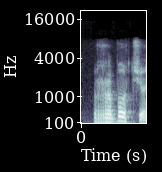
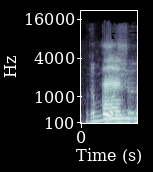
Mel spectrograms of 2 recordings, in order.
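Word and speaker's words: Rebocho: You said it correctly, actually. That's how you have to pronounce it. Robocho. – It comes, comes off his, his hand. Robocho. Robocho. That's how you have to say it in Portuguese.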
